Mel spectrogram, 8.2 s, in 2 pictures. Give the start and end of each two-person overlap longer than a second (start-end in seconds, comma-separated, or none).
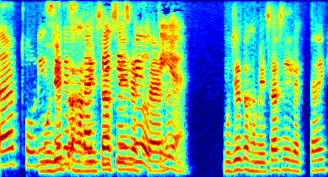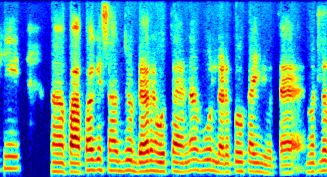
0.5-2.1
